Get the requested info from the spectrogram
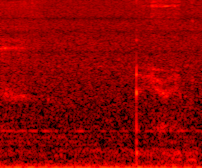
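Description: Low, steady room hiss with a single faint click about a second and a half in.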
